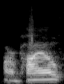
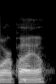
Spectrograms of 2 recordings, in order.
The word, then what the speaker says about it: Arpaio: his name the former sheriff uh let's see arpaio from arizona i got that by pronouncing his name yeah joe arpaio yeah joel you know they may not like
